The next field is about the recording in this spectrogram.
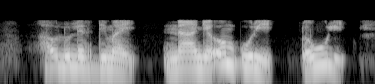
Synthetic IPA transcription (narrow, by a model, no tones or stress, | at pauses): hawlulesdimaj | naːŋɡɛʔɔnɓuɾi | ɗɔwuli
